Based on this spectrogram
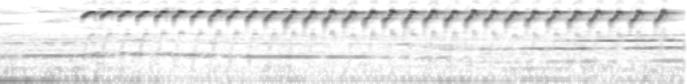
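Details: Training-song recording of a crested jay: a rapid, even rattle of clipped high notes lasting about three seconds, with a soft steady hum underneath.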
